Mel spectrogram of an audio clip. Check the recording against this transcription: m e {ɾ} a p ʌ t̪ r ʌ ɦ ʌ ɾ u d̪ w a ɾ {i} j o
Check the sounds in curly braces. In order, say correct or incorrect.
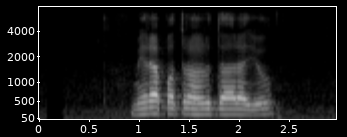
correct, incorrect

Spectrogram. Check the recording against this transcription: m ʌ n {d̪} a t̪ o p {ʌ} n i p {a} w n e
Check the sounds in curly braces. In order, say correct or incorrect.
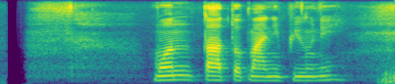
incorrect, incorrect, incorrect

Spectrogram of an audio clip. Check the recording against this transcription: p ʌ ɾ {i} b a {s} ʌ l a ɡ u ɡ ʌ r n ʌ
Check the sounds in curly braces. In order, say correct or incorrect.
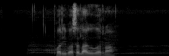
correct, correct

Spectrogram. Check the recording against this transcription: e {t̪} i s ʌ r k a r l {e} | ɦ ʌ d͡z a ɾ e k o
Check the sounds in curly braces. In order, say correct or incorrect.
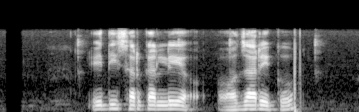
incorrect, correct

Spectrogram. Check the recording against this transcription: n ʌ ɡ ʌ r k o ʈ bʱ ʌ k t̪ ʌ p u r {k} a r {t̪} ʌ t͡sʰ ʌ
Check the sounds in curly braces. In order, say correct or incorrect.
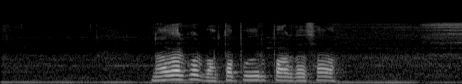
incorrect, incorrect

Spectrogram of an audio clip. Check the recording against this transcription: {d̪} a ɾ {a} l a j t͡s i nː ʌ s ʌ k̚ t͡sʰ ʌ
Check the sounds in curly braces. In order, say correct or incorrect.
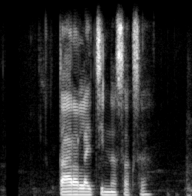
incorrect, correct

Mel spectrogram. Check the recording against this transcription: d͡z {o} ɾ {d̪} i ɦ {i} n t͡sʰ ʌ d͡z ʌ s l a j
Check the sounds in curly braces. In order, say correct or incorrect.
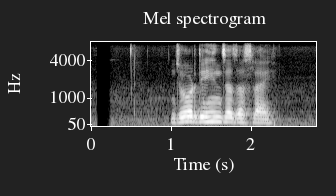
correct, correct, correct

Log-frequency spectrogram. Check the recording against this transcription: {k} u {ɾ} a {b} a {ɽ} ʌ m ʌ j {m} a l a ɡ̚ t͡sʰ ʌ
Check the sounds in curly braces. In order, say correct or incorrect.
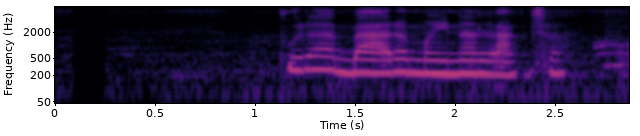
incorrect, correct, correct, incorrect, incorrect

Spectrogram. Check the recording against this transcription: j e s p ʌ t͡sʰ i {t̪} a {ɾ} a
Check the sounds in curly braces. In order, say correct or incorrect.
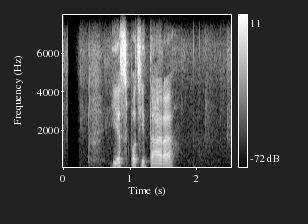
correct, correct

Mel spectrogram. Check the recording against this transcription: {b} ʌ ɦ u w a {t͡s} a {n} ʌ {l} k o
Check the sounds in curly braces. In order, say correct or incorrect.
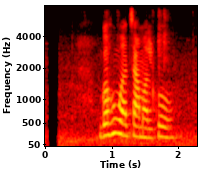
incorrect, correct, incorrect, correct

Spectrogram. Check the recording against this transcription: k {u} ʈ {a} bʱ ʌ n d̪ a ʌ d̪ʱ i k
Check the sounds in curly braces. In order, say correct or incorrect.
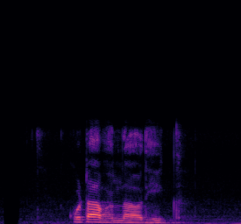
incorrect, correct

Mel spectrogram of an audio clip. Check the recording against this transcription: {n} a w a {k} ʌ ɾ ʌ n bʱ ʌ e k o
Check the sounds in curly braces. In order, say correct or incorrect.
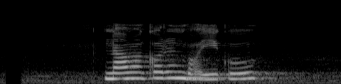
correct, correct

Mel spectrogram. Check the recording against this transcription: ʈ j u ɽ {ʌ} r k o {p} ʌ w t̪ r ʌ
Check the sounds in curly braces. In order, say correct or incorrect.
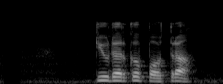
correct, correct

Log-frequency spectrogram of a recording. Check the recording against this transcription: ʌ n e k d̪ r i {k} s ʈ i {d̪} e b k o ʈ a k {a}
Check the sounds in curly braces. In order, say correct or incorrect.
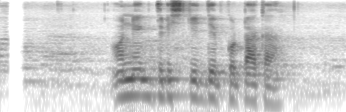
incorrect, correct, correct

